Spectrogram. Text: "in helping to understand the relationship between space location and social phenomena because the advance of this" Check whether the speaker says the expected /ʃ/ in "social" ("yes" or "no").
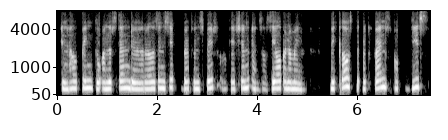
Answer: no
